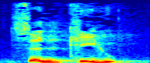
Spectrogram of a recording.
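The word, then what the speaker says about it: Zedekiahu (צדקיהו): Zedekiahu. Doesn't sound much like Zedekiah, but that's the way it would be pronounced in Hebrew.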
